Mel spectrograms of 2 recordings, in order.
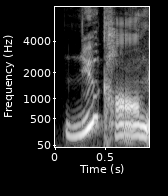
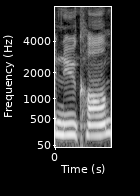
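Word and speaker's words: NuCalm: sleep and I need to sleep well so new calm is where I turn to that's how I managed to get here today because I had a great night's sleep and it's all thanks to newcal which for those of you listening on the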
